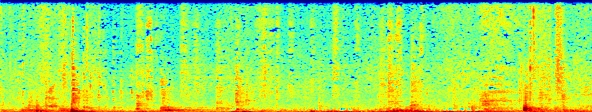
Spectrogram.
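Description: Handwriting while a marker is added to a diagram: soft, scratchy pen strokes in short bursts, faint and mixed with light rustling, with no voices.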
